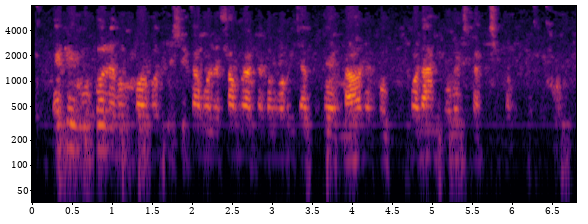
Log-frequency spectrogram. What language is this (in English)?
Bangla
